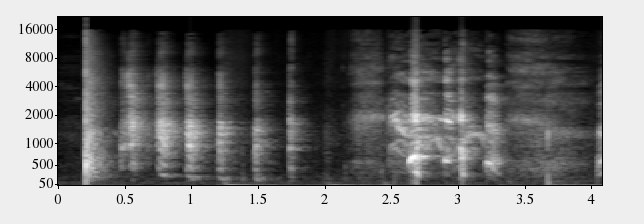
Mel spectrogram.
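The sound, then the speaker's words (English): A burst of several rapid coughs in a row, followed by a rougher, wheezy stretch of throat-clearing and strained breathing, with no talking. “Yeah, I coughed.”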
